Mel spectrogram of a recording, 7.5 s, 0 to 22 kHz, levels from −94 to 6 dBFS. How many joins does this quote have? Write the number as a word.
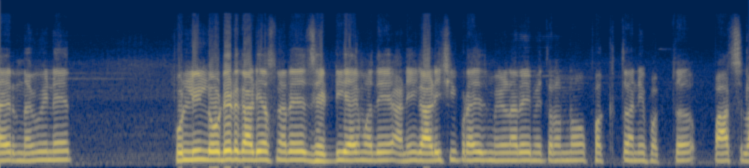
zero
